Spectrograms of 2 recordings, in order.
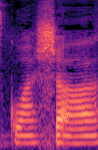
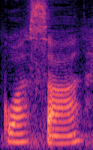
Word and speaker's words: gua sha: One is known as gua sha, sometimes pronounced gua sa.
